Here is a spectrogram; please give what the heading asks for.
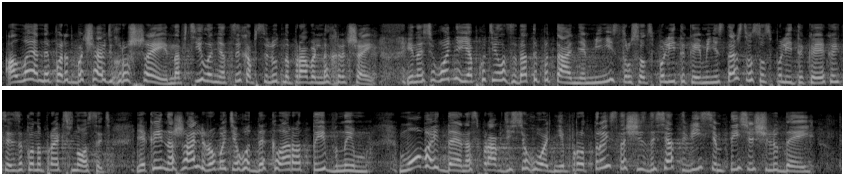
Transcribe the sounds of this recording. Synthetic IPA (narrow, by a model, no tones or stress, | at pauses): ɐ̰lˠɛnɛpeɾed̪bɐt͡ʃɑjʊtʲɦɾɔʃɛjnɐwtʲilˠenʲːɐt̪sɪxɐbsɔlʲut̪nɔpɾɑʋɪlʲnɪxrɛt͡ʃɛj | inɐsʲɔɦɔdʲnʲijabxɔtʲilˠɐzɐd̪ɑt̪ɪpɪt̪ɑnʲːɐmʲinʲist̪ɾʊsɔt̪sʲpɔlʲit̪ɪkɪimʲinʲist̪ɛrst̪ʋɐsɔt̪sʲpɔlʲit̪ɪkɪjɐkɪjt̪sɛjzɐkɔnɔpɾɔɛk̚t̪wnɔsɪtʲ | jɐkɪjnɐʒɑlʲrɔbɪtʲjɔɦɔd̪eklˠɐɾɐt̪ɪwnɪm | mɔʋɐjd̪ɛnɐspɾɑwdʲisʲɔɦɔdʲnʲipɾɔt̪ɾɪst̪ɐʃʲizʲd̪esʲat̪ʋʲisʲimt̪ɪsʲɐt͡ʃlʲʊd̪ɛj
